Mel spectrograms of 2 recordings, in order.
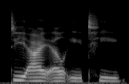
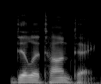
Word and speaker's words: dilettante: D-I-L-E-T-T-A-N-T-E. Dilettante. 3 syllables. Stress on the first, maybe. Dilettante. Or the last. Dilettante. It can vary a bit, but often dilettante.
